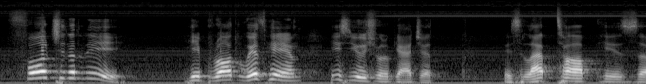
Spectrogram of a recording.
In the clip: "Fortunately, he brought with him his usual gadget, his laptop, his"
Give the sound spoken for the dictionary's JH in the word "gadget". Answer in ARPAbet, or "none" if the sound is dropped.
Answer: JH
